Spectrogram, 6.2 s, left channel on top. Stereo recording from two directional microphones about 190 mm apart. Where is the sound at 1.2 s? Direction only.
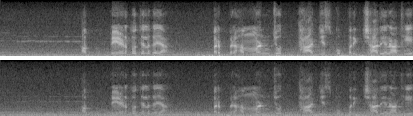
35° left (ahead or behind).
